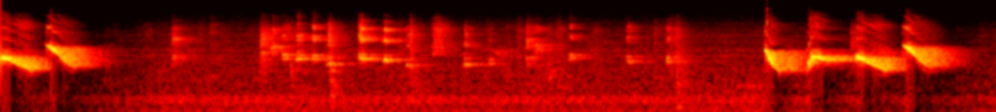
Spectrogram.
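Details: Green-winged saltator kept as a cage bird, pixarro song style: two bold downslurred whistles, a stretch of quieter clipped notes, then a fresh burst of four loud descending whistles.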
